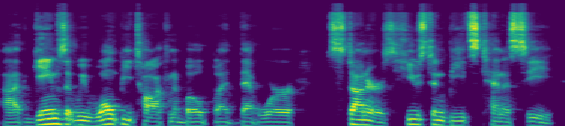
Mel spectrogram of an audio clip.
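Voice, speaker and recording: Male sports-show host, very deep, raspy from a cold, rambling casual delivery. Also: moderate pace, a little mellow. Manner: loose and chatty, many fillers and restarts.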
